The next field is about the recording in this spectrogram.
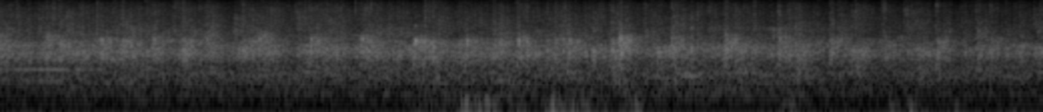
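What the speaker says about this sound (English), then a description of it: "go ahead. Clap again." A room full of people clapping at a white coat ceremony for physical therapy students, a continuous dense patter of applause at moderate volume with faint low murmurs underneath.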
